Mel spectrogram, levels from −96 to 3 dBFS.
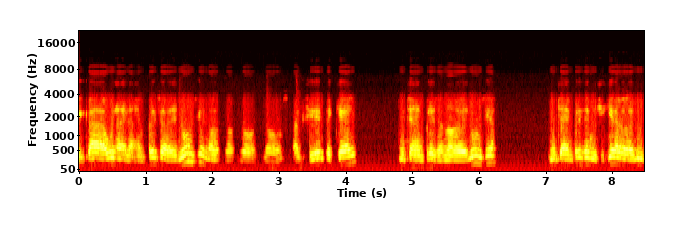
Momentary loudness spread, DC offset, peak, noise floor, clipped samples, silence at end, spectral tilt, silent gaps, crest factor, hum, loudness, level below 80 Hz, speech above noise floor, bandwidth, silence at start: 13 LU; under 0.1%; -6 dBFS; -64 dBFS; under 0.1%; 0 s; -6.5 dB/octave; none; 14 dB; 50 Hz at -65 dBFS; -20 LUFS; -66 dBFS; 44 dB; 8 kHz; 0 s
